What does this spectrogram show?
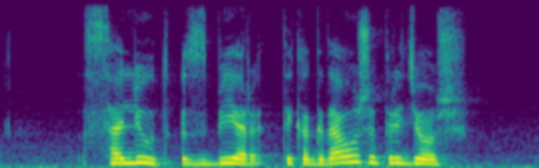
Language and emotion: Russian, neutral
